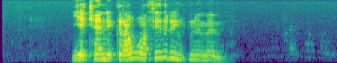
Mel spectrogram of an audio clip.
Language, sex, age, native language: Icelandic, female, 50-59, Icelandic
